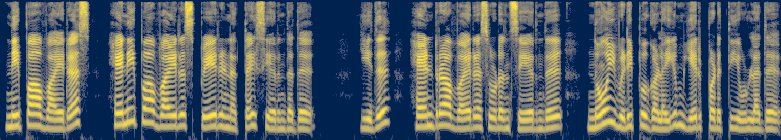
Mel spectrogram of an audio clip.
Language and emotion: Tamil, neutral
